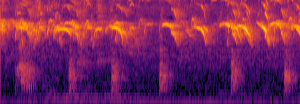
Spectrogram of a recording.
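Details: Baby chicks, colour chicks, with a hen in a field: loud high peeps sliding downward in clusters, alternating with about six low, throaty hen clucks spaced around half a second apart.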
